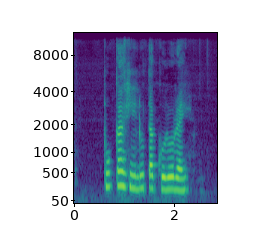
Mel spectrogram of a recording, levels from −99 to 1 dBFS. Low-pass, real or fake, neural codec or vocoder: 10.8 kHz; fake; codec, 44.1 kHz, 7.8 kbps, Pupu-Codec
